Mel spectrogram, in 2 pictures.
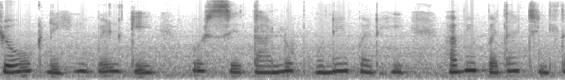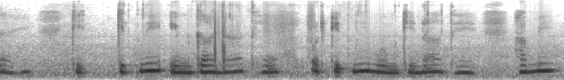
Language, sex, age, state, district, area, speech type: Urdu, female, 30-45, Delhi, Central Delhi, urban, spontaneous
